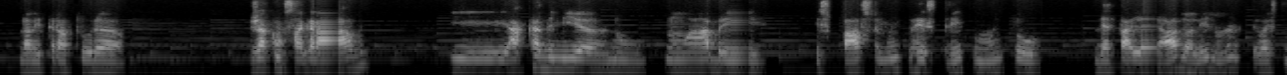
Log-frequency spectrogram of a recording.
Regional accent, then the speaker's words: Northeast Region, Brazil; Eu mesmo já, professor, eu sou nordestino, né?

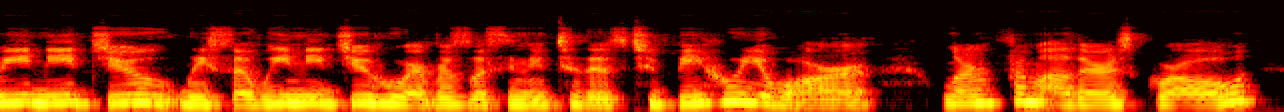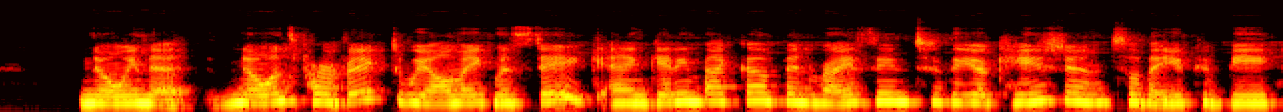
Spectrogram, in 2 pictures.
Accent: El Paso, Texas, United States; I grew up in a big Hispanic family. I grew up in El Paso, Texas, a border town.

